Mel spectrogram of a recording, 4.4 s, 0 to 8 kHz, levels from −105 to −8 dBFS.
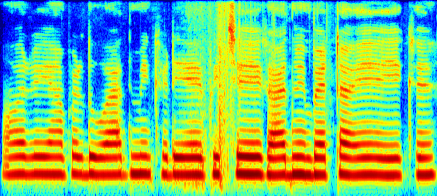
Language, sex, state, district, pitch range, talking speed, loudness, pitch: Hindi, female, Rajasthan, Barmer, 225-230 Hz, 180 wpm, -13 LUFS, 225 Hz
